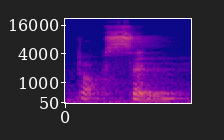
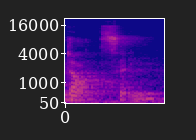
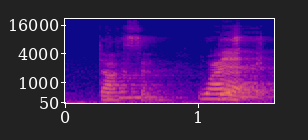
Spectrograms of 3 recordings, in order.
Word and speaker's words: dachshund: dachshund duck duck dachshund toxin toxin like d-d-a-c dachshund dachshund dachshund h is silent oh my gosh my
